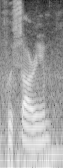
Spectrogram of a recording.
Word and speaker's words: Fusarium: It's also got Fusarium, that's correct pronunciation, Fusarium Crown Rot.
